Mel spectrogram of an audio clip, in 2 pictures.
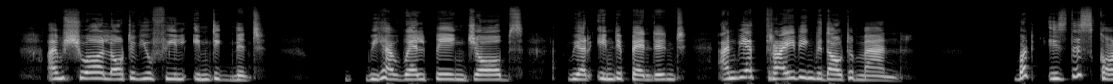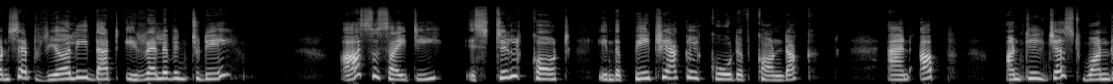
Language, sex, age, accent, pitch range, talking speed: English, female, 50-69, Indian, 230-305 Hz, 125 wpm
